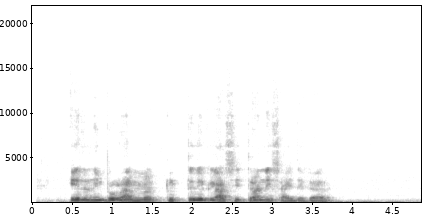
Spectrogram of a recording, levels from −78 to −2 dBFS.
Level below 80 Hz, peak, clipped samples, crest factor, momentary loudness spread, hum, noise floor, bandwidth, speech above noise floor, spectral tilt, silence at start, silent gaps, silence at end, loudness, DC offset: -54 dBFS; -16 dBFS; under 0.1%; 18 dB; 11 LU; none; -54 dBFS; 13.5 kHz; 22 dB; -7 dB/octave; 0.35 s; none; 0.2 s; -33 LUFS; under 0.1%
